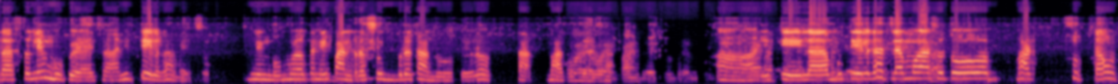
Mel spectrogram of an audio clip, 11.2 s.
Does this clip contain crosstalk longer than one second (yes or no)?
yes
